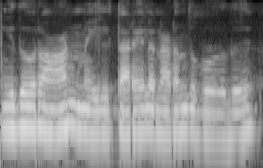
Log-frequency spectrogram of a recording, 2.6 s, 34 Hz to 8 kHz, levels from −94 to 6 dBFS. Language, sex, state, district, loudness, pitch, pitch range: Tamil, male, Tamil Nadu, Kanyakumari, -17 LUFS, 115 Hz, 110-125 Hz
